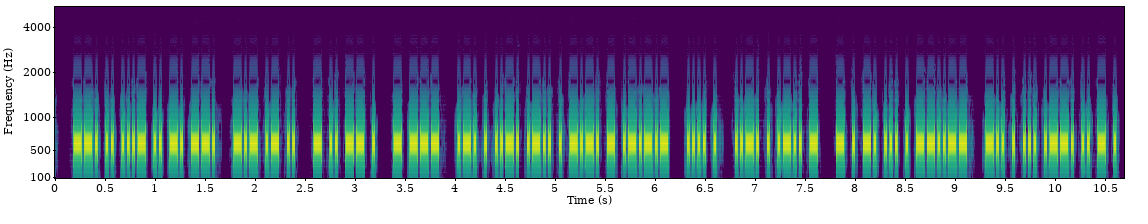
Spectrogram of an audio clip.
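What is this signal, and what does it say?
Morse code, heard as a keyed tone, about 44 wpm, 600 Hz. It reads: GIVING KAI TIME TO REFLECT. HE FELT TENSE, DESPITE
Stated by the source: Morse practice at 45 wpm, the novel Never by Ken Follett in English, from CW med Gnister.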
